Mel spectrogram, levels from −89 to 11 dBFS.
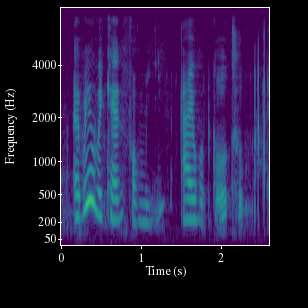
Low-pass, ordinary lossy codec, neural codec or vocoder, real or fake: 7.2 kHz; AAC, 48 kbps; codec, 44.1 kHz, 3.4 kbps, Pupu-Codec; fake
